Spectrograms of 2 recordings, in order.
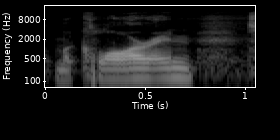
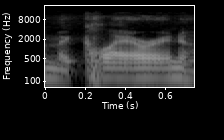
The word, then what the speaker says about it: McLaurin: He makes fun of me by the way I pronounce people's names, like McLaurin to McLaren.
